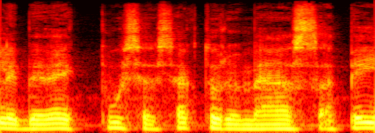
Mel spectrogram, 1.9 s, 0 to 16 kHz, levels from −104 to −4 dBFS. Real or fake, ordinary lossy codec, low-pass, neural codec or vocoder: real; Opus, 64 kbps; 14.4 kHz; none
